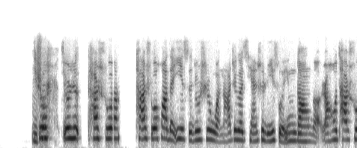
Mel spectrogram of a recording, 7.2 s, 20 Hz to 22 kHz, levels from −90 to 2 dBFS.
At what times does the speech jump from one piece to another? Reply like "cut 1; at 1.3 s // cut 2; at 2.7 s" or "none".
cut 1; at 2.5 s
